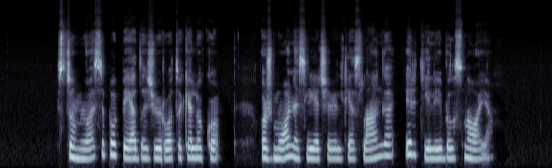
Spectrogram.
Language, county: Lithuanian, Klaipėda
